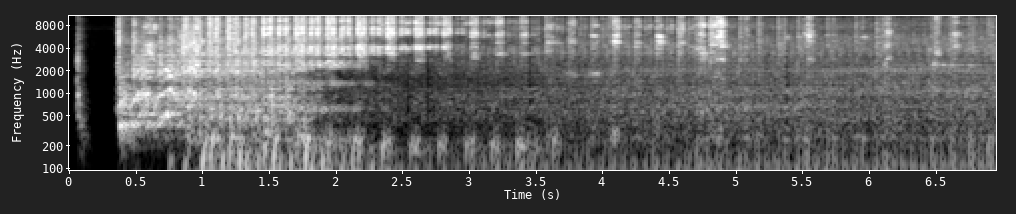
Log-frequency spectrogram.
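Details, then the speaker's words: MTD 21 hp 46-inch lawn tractor with Briggs & Stratton V-twin, parts machine, on a jump pack, plugs just refitted: catches after short crank, runs rough with uneven pops, a little smoky, then dies; cause unclear, owner suspects jump pack or shutoff solenoid. "what it's a little Smokey but something that's and she just cut off"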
